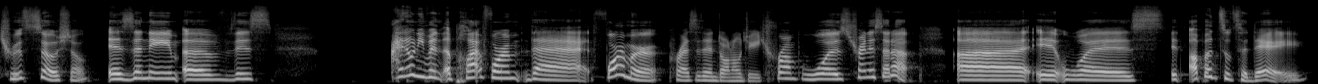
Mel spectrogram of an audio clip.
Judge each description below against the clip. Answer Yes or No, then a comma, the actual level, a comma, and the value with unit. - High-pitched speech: Yes, high, 230 Hz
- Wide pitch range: Yes, wide, 5.9 semitones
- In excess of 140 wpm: No, slow, 135 wpm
